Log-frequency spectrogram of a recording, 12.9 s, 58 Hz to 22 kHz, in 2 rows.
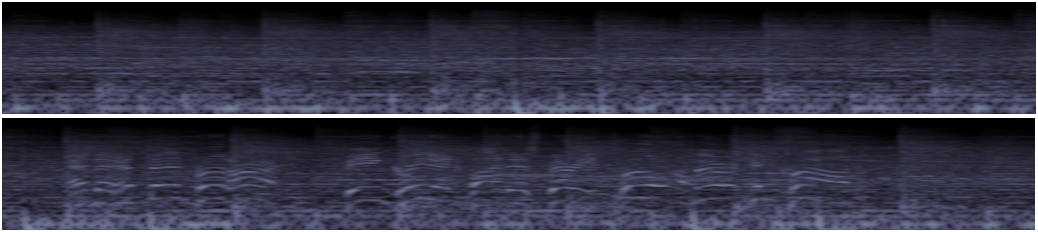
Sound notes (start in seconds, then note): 1.3 crowd cheering; 1.3 upbeat rock music continues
